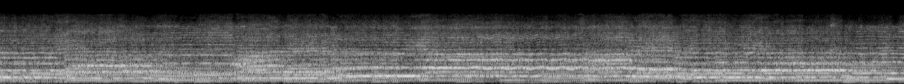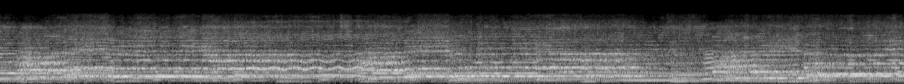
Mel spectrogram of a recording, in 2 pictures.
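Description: Choral singing: a group of voices singing slow, held chords with vibrato, changing chord every second or two.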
